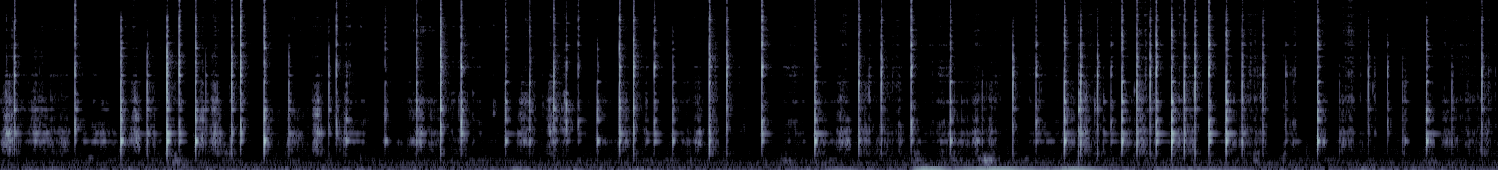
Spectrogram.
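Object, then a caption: Faceted glass and metal cylindrical brush holder. A hollow, empty cylindrical makeup brush holder with faceted crystal glass panels in a gold metal frame is held in one hand and tapped with the long nails of the other, a chain veil lying nearby. Dozens of quick, irregular, bright clicking taps sound with almost no ring, with a faint low rumble underneath around the middle.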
